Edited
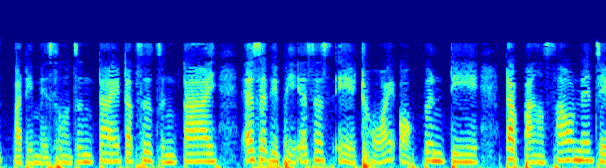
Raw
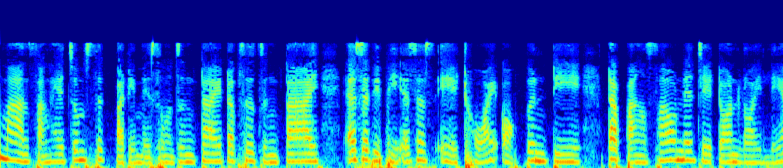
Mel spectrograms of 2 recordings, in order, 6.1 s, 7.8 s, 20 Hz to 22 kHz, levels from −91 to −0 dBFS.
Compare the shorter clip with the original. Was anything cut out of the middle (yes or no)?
no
